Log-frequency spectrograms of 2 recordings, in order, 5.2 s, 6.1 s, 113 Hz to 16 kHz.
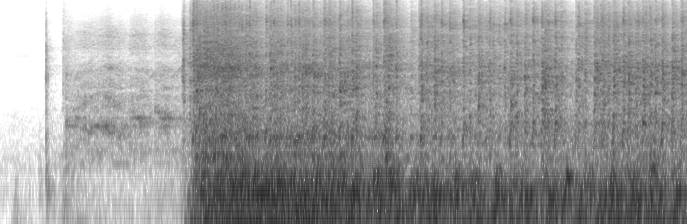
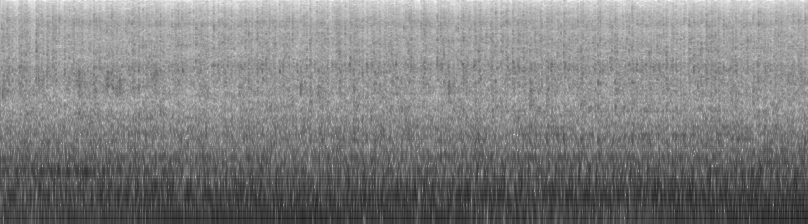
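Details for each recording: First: Shelby Cobra with Ford 427 V8 first start back in the car after nearly a decade: loud unmuffled engine catches after a second and runs uneven and lumpy, won't settle to clean idle; carbs not removed from intake, suspected major vacuum leak. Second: Shelby Cobra 427 V8, first run back in the car after almost a decade, on open headers without mufflers: loud, deep, lumpy burble that holds steady without stalling; normal idle.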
